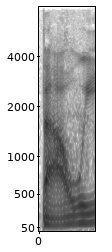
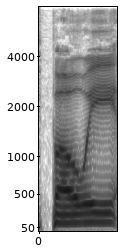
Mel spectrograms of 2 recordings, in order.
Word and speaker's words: Bowie: see if it does is there a reason you pronounce it bwii I just never remember how to say it and it's Bowie and I don't know why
